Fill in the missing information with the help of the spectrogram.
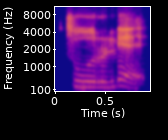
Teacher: तो र का रूप क्या है, ये इसको क्या बोलते हैं, ये है रेफ की मात्रा, और इसका उच्चारण स और य के बीच में किया जाएगा, और जो र की ध्वनि है वो आधी तरीके से ही सुनाई देगी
